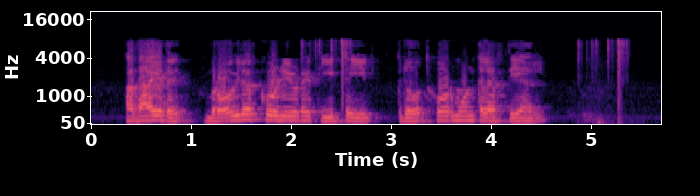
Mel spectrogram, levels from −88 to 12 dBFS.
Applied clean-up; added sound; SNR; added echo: none; Coin (dropping); 16 dB; none.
